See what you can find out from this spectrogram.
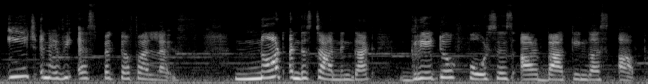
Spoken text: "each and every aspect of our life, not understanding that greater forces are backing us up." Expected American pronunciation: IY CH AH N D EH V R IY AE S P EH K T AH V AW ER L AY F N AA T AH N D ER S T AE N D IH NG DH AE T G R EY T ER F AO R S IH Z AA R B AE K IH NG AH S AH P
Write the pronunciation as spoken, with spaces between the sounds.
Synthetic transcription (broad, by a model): IY CH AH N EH V R IY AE S P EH K T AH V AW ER L AY F N AA T AH N D ER S T AE N D IH NG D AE T G R EY T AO F AO R S IH Z AA R B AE K IH NG AH S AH P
